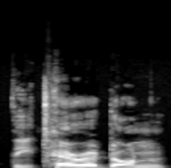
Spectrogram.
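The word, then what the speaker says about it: Pteranodon: Neanderthal lair, the Pterodon terra. Don't pronounce the P.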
